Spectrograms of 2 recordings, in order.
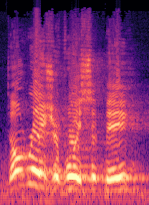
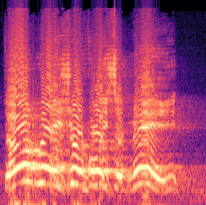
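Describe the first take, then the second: First: It is said at a normal, calm volume. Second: It is said loudly, with a raised voice.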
